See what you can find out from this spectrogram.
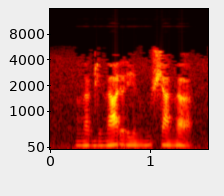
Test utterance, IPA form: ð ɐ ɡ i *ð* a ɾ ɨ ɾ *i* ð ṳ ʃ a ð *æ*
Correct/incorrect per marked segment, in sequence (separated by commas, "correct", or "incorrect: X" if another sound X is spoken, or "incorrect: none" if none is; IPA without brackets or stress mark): correct, correct, incorrect: ɐ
